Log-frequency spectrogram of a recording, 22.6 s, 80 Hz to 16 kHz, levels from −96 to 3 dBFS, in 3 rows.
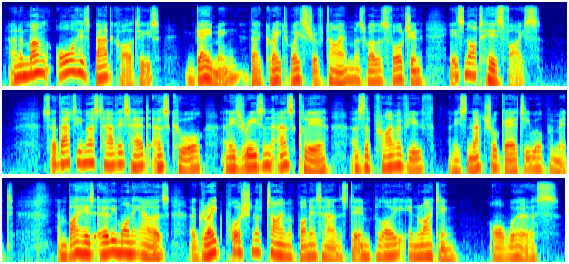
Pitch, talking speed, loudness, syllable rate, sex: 120 Hz, 175 wpm, -19 LUFS, 4.5 syllables/s, male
